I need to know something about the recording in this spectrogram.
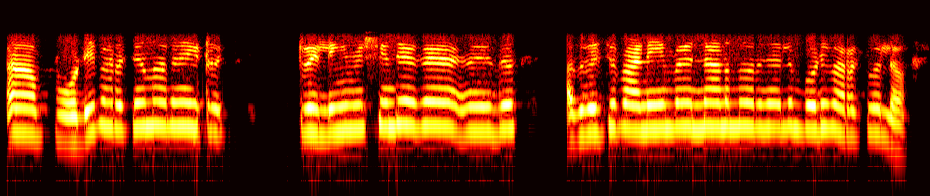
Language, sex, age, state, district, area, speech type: Malayalam, female, 60+, Kerala, Idukki, rural, conversation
